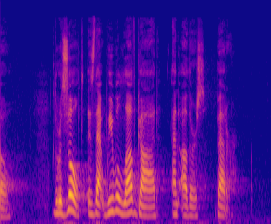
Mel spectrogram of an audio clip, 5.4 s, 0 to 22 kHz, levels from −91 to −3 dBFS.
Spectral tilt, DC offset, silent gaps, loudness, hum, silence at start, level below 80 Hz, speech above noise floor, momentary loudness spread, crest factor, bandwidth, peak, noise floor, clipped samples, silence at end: -4 dB/octave; under 0.1%; none; -29 LUFS; none; 0 s; -68 dBFS; 42 dB; 16 LU; 22 dB; 16 kHz; -8 dBFS; -70 dBFS; under 0.1%; 0.85 s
